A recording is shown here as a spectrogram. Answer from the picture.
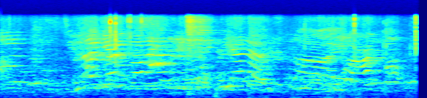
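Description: Many children's voices overlapping: shouts, calls and chatter of children playing, with no single voice standing out.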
